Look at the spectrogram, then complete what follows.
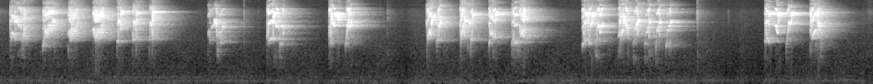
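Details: Lovebird chattering continuously with fast runs of harsh, high-pitched chirps in bursts, broken by short pauses, no other sounds present.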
